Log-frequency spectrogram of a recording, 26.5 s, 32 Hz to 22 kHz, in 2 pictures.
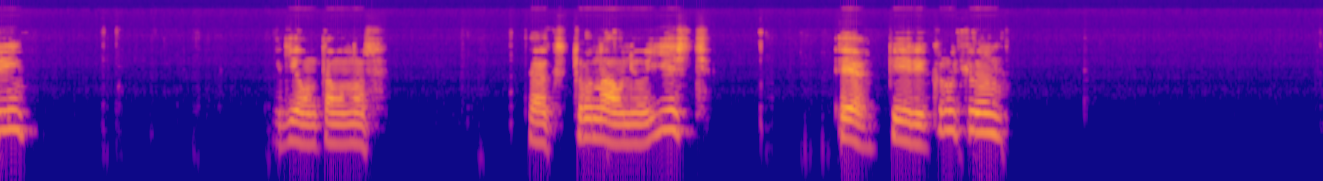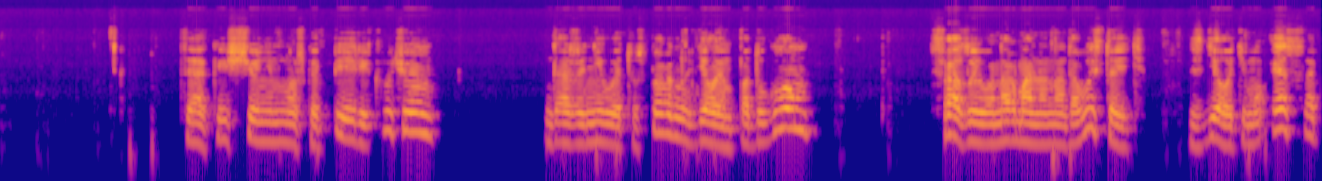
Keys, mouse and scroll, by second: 1.2 click, 3.0-4.9 middle drag, 6.3-7.9 middle drag, 8.1 r, 10.2-13.3 middle drag, 13.8 middle click, 14.5 r, 16.1 click, 16.5-18.9 middle drag, 19.3 r, 20.1 drag, 20.6-21.8 middle drag, 22.2-22.9 middle drag, 23.9 g, 25.0 click, 25.7 s.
